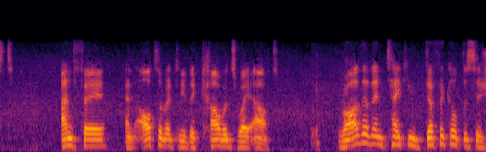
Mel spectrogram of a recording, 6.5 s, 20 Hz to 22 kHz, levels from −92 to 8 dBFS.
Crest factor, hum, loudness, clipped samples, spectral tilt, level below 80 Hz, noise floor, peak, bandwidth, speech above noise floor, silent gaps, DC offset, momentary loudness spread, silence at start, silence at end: 16 dB; none; -18 LUFS; under 0.1%; -6 dB/octave; -58 dBFS; -49 dBFS; -2 dBFS; 8.6 kHz; 31 dB; none; under 0.1%; 9 LU; 0 s; 0 s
